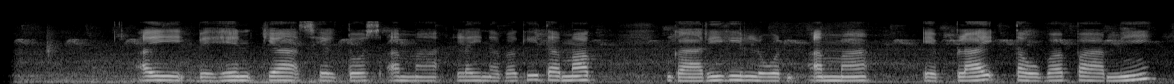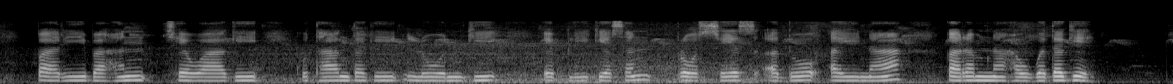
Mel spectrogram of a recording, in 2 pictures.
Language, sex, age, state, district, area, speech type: Manipuri, female, 60+, Manipur, Churachandpur, urban, read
